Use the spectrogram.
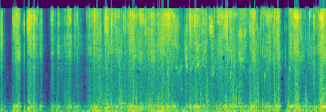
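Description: Long acrylic nails rapidly scratch and tap the hollow metal mesh grille of a black microphone, producing a dense, continuous scraping rumble that is heavy in the low end. There are only brief dips in level along the way.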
